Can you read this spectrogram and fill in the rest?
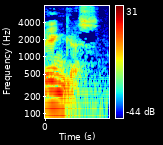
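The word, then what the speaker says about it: ingus (ἐγγύς): So at issue is how one understands the term ingus. Again, E-G-G-U-S, but for phonetically, the Greeks would have pronounced it ingus in this context.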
